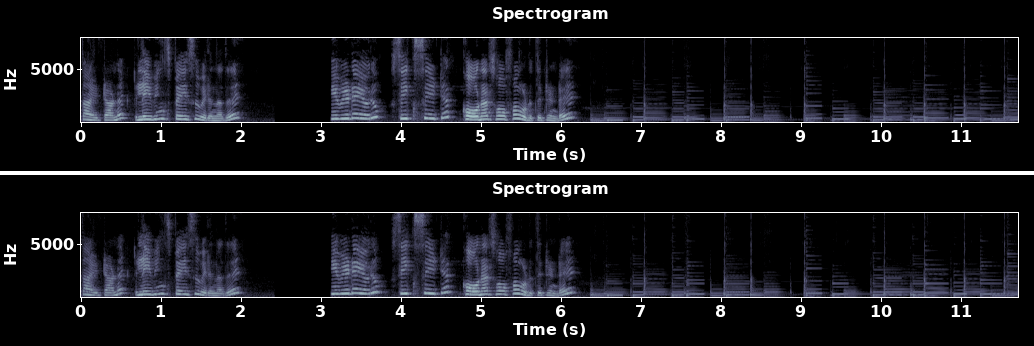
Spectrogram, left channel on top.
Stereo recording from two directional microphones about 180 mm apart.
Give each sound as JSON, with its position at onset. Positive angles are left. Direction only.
{"t": 0.0, "sound": "a child's voice", "side_deg": 35}
{"t": 3.1, "sound": "a child's voice", "side_deg": 30}
{"t": 6.3, "sound": "music", "side_deg": 0}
